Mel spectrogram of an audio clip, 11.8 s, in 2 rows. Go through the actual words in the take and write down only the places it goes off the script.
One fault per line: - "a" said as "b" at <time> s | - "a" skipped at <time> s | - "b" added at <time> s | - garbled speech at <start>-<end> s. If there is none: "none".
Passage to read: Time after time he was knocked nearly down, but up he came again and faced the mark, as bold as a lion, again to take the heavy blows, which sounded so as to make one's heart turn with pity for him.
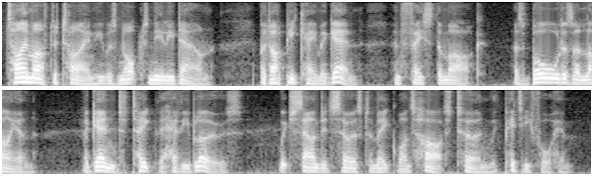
none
